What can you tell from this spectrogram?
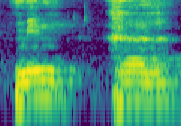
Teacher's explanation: nun mati di bawah hidung, ha di tenggorokan bagian bawah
